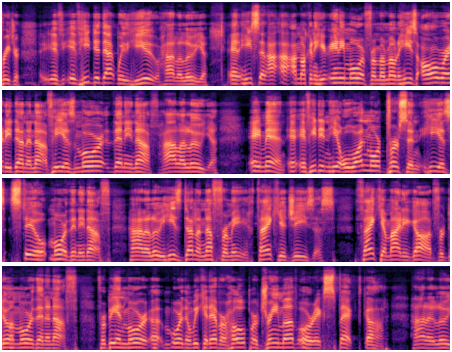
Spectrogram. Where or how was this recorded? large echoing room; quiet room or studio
large echoing room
